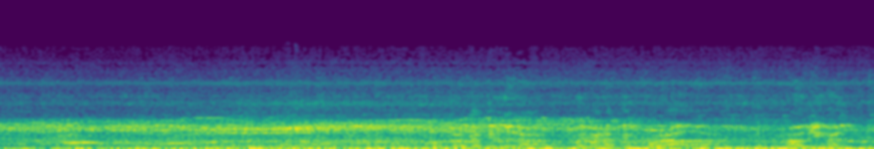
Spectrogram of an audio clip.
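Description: Television broadcast of a football match heard through the TV's speaker: steady stadium crowd noise with indistinct voices.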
